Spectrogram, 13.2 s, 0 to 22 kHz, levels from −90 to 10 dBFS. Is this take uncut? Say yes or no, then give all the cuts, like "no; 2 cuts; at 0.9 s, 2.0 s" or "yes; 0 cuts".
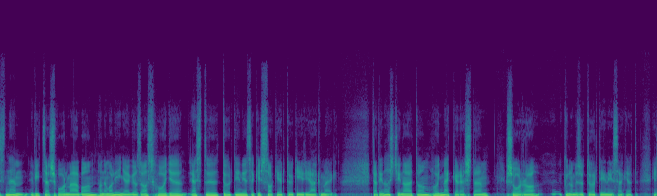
no; 1 cut; at 7.4 s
